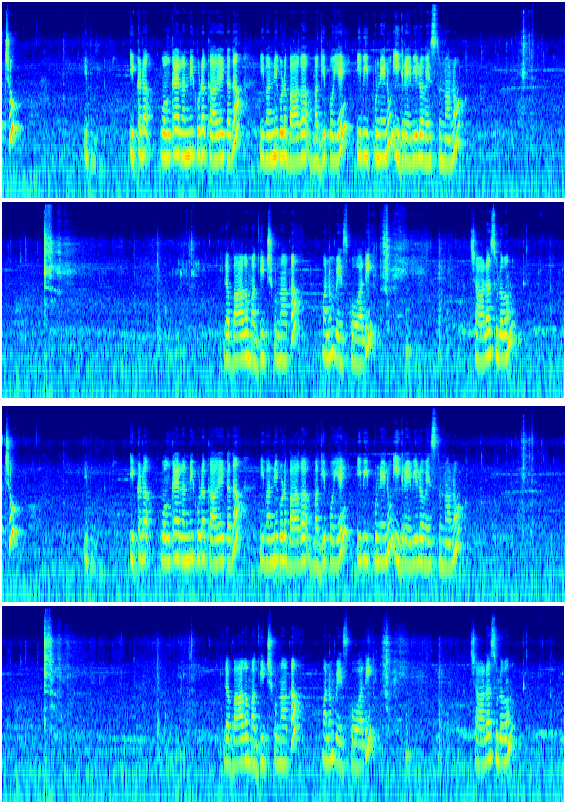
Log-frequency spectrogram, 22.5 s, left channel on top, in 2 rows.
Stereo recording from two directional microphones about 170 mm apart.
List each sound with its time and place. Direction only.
0.1 s a sound: 20° left (ahead or behind)
1.6 s a woman's voice: 20° left (ahead or behind)
15.7 s a woman's voice: 15° left (ahead or behind)
20.6 s a woman's voice: 20° left (ahead or behind)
